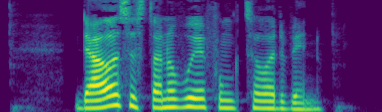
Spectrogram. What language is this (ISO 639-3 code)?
ces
